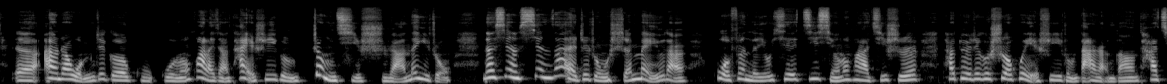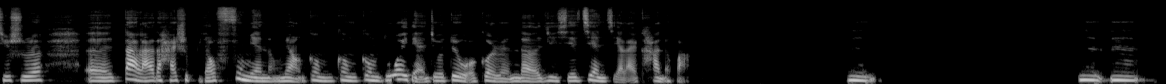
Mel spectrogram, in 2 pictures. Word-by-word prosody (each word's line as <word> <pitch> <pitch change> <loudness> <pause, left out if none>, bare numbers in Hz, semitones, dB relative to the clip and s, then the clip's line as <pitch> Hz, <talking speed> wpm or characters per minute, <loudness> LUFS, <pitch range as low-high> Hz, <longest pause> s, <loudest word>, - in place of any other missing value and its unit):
呃， 180 -1 +3
按 280 +5 +4
照 240 -1 +5
我 185 -7 +3
们 150 +6 -2
这 245 - -4
个 195 -4 +1
古 175 -3 -9
古 170 - -7
文 155 +7 -1
化 - - +4
来 175 - +1
讲， 155 -2 -2
它 - - +1
也 165 - -1
是 230 +5 -4
一 220 - -2
种 165 -5 -1
正 180 - +3
气 175 -3 +1
使 155 0 -4
然 150 +3 0
的 260 - 0
一 240 -7 +2
种。 - - -7 0.3
那 320 +1 +5
像 315 -1 +5
现 300 +3 +4
在 395 - +2
这 230 +4 -3
种 175 -3 0
审 180 +1 -3
美 240 - +2
有 175 - -2
点 220 - +1
儿 155 - 0 0.2
过 235 -7 +1
分 220 +1 0
地 170 - -1
有 175 +3 -2
一 - - -4
些 230 +4 -1
畸 250 +4 0
形 225 -11 +3
的 215 - -1
话， 205 -4 +1
其 195 +5 -3
实 200 +2 0 0.2
它 255 - -1
对 260 -1 -1
这 250 +1 -1
个 255 - +1
社 245 -4 +2
会 255 -3 -1
也 - - -2
是 200 +6 -4
一 190 - -2
种 145 -4 -2
大 170 +5 +3
染 145 -4 -2
缸， 160 +3 -1
它 220 +6 0
其 205 -3 -1
实， 190 +1 0 0.4
呃， 165 -1 -1
带 215 +7 +4
来 170 0 +2
的 185 - -1
还 180 -1 -2
是 195 +2 -4
比 - - -20
较 155 +2 -1
负 205 +8 -1
面 160 -7 +4
能 150 +1 -3
量 155 0 -1
更 165 -6 -3
更 175 -2 -2
更 185 0 0
多 215 +5 +1
一 - - +3
点， 155 -6 -4
就 170 - -3
是 - - -2
对 195 +3 +1
我 145 -2 -2
个 180 0 -2
人 135 +1 -3
的 140 -3 -1
一 165 +2 -3
些 165 +1 -2
见 165 -2 +1
解 120 -7 -7
来 - - -6
看 - - -4
的 - - -7
话。 - - -10 1.6
嗯。 185 -2 +2 2.0
嗯 205 -2 +4
嗯。 195 0 +2
185 Hz, 255 characters per minute, -24 LUFS, 160-220 Hz, 2.0 s, 照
